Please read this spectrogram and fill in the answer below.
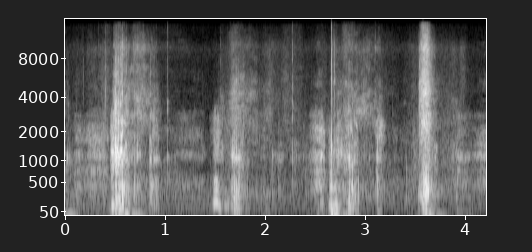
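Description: A black poodle making short vocal sounds while being handled. There are about four separate bursts, the loudest about half a second in and another near the end.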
